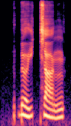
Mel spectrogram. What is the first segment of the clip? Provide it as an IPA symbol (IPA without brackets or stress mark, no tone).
ɗ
